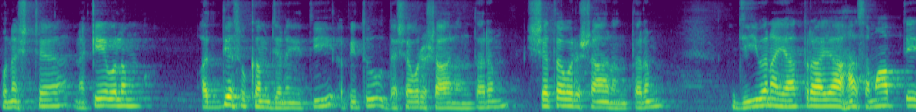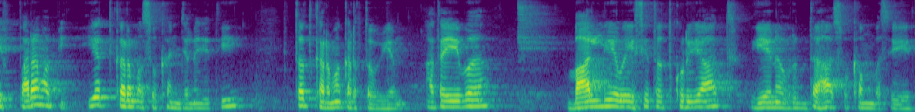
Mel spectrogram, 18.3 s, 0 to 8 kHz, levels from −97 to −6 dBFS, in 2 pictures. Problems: none marked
